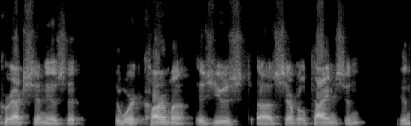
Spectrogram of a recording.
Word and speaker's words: karma: And every time you said it, you said karma, like there's a long mark over the last A. Но в вашем произношении это звучало каждый раз как карма, как будто над вторым был значок длительности. It's not karma, it's karma.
